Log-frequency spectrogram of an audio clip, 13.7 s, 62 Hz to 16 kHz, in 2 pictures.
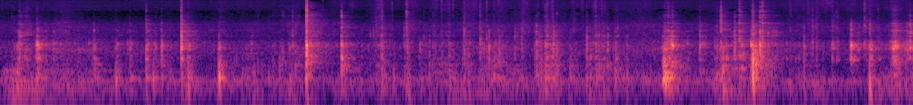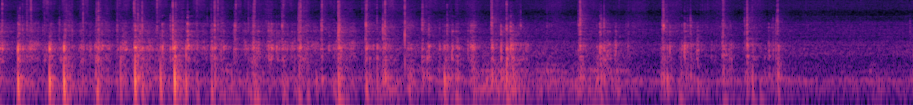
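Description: A small screwdriver driving a 3x12 screw into a 3D-printed plastic housing: scattered clicks and taps of the screw, driver and plastic parts being handled, with a denser stretch of fine rapid clicking around the middle as the screw is turned in.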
